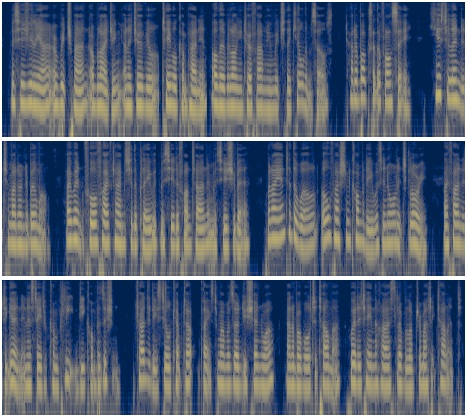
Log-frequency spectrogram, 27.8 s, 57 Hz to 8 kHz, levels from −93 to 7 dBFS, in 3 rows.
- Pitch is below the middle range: No, medium, 180 Hz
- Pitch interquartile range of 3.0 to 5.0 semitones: No, narrow, 2.5 semitones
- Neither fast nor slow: No, fast, 210 wpm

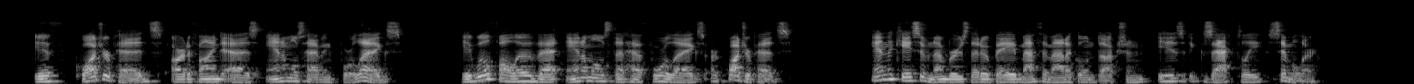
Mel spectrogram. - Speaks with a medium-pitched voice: No, low, 125 Hz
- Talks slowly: No, average, 145 wpm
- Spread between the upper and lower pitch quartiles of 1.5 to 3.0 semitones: No, average, 3.8 semitones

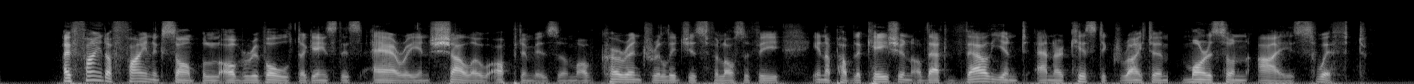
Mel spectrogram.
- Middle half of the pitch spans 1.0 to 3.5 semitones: Yes, average, 2.9 semitones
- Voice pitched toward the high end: No, very low, 95 Hz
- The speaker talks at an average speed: No, slow, 120 wpm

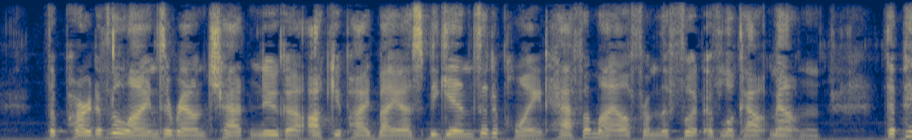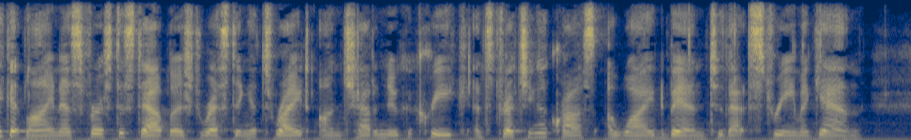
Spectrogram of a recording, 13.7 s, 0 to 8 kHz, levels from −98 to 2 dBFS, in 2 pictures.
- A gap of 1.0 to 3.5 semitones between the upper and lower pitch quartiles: Yes, narrow, 2.4 semitones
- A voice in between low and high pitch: Yes, medium, 170 Hz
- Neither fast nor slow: No, fast, 220 wpm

